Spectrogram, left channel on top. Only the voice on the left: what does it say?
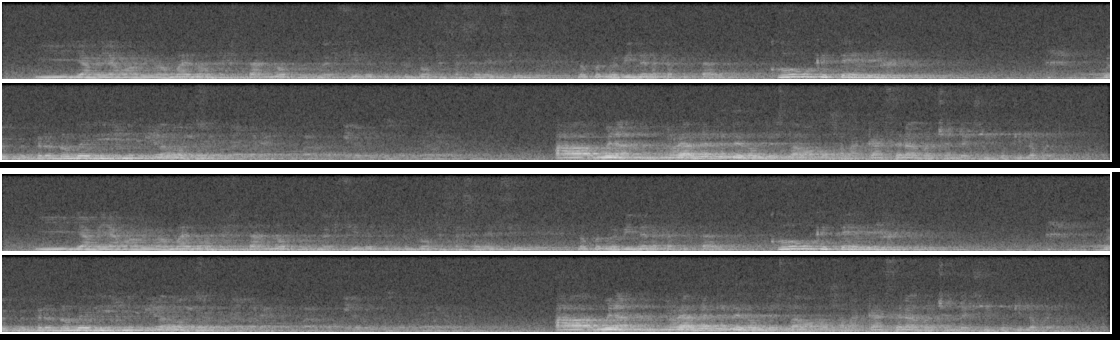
Y ya me llamaba mi mamá, dónde está? No, pues en el cine. "Pero, Pues, ¿dónde estás en el cine? No, pues me vine a la capital. ¿Cómo que te...?
<laughs>
Pero no me dijiste.
No, fue.
Ah,
mira,
realmente de donde estábamos a la casa eran 85 kilómetros.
